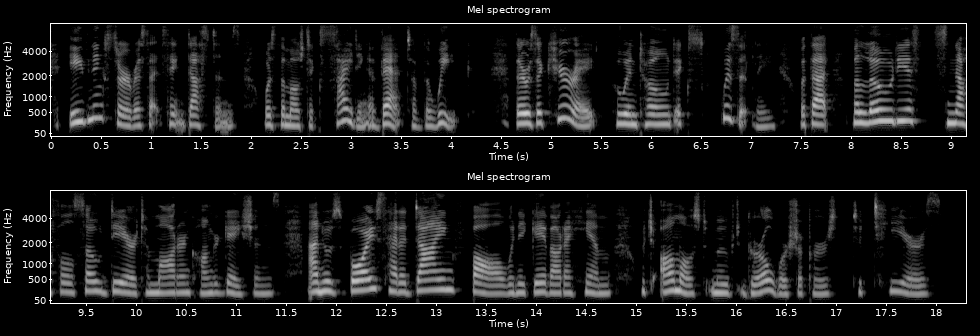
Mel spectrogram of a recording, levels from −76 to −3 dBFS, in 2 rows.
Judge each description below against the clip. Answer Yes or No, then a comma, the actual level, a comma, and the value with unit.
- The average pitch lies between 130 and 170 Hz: No, high, 210 Hz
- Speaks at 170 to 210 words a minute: No, average, 160 wpm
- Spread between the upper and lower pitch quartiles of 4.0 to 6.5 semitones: Yes, average, 4.5 semitones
